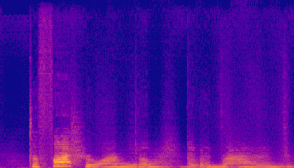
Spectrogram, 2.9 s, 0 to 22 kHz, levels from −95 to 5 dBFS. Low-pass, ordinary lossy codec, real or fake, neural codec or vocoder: none; none; fake; codec, 44.1 kHz, 0.9 kbps, DAC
